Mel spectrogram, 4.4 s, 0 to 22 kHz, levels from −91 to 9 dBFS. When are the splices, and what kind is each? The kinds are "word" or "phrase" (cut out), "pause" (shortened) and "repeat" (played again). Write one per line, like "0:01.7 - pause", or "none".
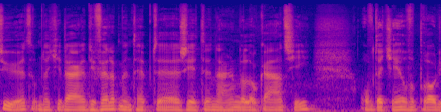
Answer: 0:02.4 - word

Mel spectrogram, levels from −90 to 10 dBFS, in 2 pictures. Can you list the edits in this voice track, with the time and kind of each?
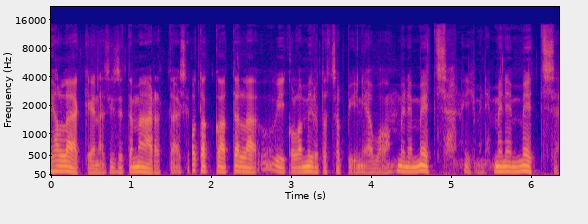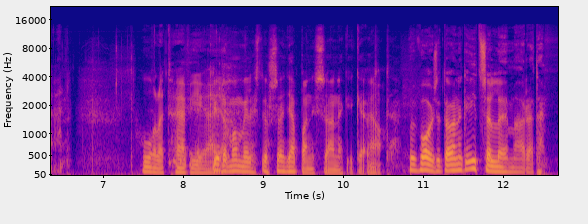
0:01.8 - phrase
0:07.4 - pause
0:10.7 - pause

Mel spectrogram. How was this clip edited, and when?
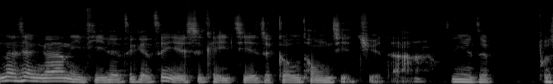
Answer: none

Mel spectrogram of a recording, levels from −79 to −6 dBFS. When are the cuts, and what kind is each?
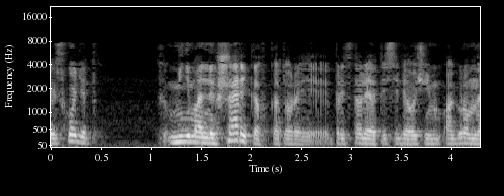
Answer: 0:01.1 - word

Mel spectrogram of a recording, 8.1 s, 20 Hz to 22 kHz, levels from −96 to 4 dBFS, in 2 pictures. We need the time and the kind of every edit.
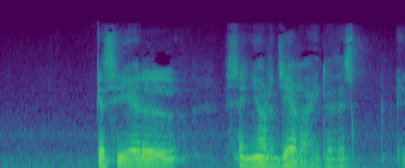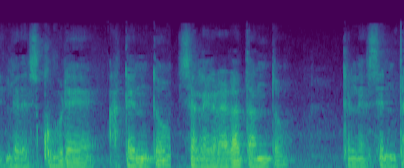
0:05.8 - word

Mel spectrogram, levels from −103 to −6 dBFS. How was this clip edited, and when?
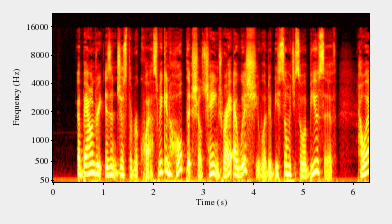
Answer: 0:04.8 - phrase

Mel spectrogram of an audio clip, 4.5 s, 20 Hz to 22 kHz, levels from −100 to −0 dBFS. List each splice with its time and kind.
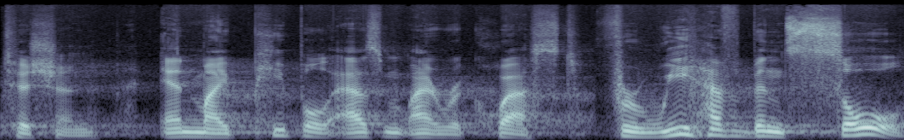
0:02.9 - pause

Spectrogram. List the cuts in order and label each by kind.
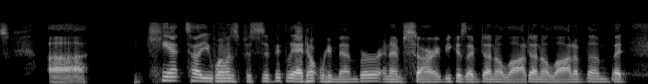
0:01.3 - word
0:02.1 - word
0:04.0 - word
0:05.3 - repeat

